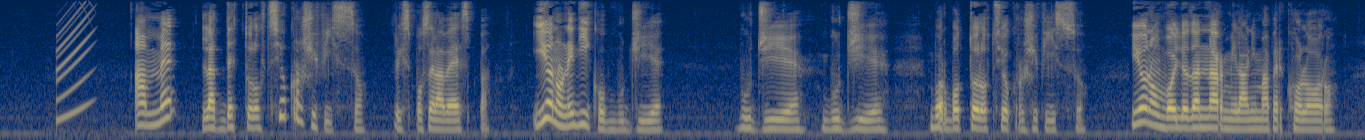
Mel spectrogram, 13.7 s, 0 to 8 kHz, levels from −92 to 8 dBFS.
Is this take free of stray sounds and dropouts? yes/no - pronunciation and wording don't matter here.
no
